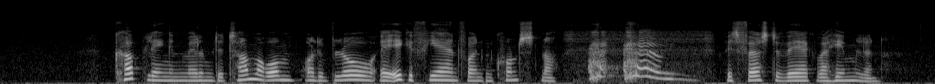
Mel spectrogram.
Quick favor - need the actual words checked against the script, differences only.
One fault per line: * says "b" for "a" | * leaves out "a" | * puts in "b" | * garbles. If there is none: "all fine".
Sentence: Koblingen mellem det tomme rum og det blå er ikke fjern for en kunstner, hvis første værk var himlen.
* puts in "en"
